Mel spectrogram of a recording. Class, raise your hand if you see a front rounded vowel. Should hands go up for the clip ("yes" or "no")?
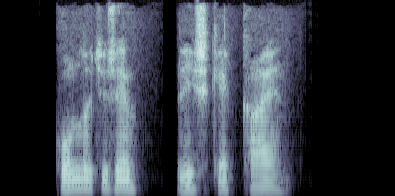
yes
